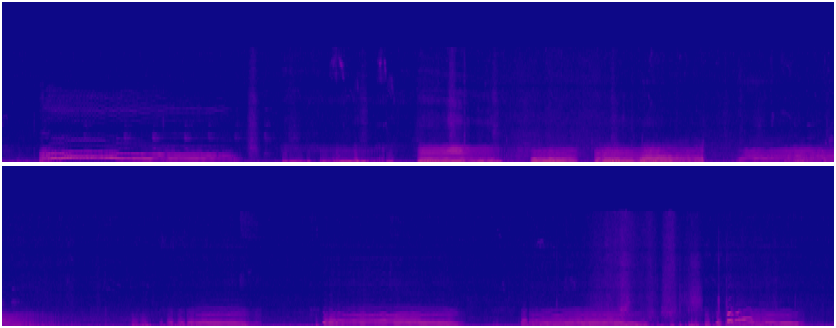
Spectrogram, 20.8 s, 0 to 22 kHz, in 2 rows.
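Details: Labrador Retriever puppy of the field line, 16 days old, eyes recently opened, after a feed; a run of plaintive whines and short choppy yelps, some wavering, several descending, coming in bursts roughly every one to two seconds.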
